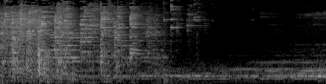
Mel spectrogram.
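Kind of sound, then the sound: sound effect, glass shattering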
